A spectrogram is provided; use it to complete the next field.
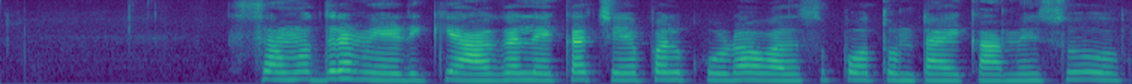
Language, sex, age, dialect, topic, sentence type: Telugu, female, 31-35, Southern, agriculture, statement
